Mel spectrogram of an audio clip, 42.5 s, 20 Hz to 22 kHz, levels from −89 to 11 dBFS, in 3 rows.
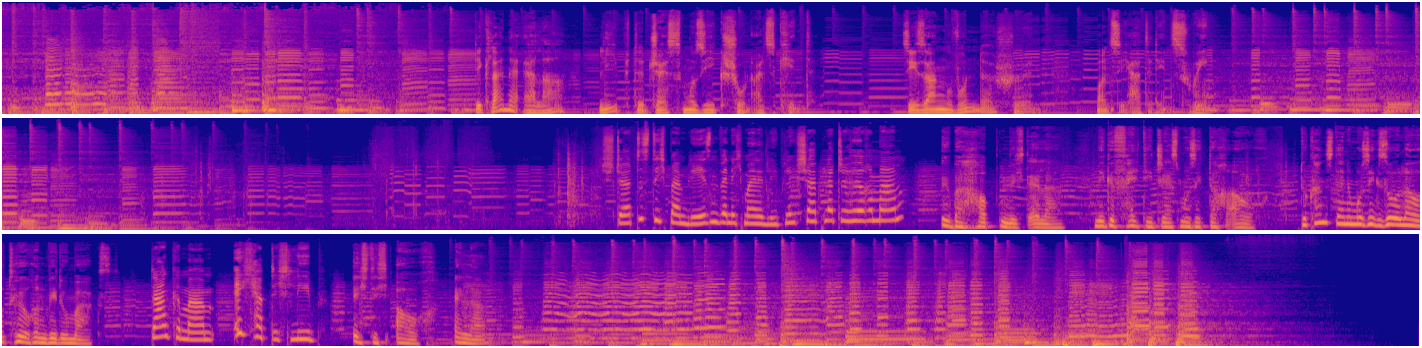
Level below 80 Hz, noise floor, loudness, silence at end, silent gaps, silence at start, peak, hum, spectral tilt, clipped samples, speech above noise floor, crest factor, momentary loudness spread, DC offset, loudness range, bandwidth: -38 dBFS; -79 dBFS; -23 LUFS; 1.6 s; none; 0 s; -6 dBFS; none; -5 dB/octave; under 0.1%; 56 dB; 18 dB; 18 LU; under 0.1%; 9 LU; over 20 kHz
